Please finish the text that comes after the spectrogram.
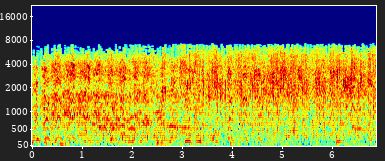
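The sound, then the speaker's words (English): An audience applauds loudly and steadily for several seconds, a dense, even wash of clapping with a few bits of laughter mixed in, and no one speaking over it. “Because the audience applauded, I feel I should give you a bonus point.”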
